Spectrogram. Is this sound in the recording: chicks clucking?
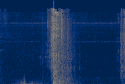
no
